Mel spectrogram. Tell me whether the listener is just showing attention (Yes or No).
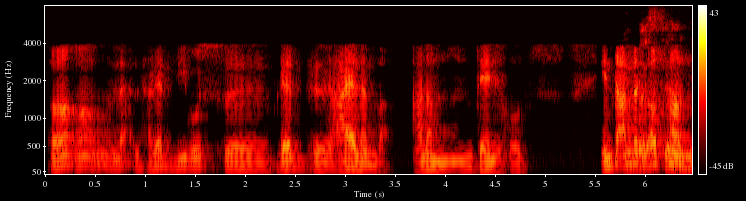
Yes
